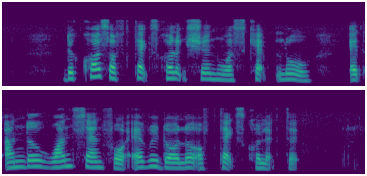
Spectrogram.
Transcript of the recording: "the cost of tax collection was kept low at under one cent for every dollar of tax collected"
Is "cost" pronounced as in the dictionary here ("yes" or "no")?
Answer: no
